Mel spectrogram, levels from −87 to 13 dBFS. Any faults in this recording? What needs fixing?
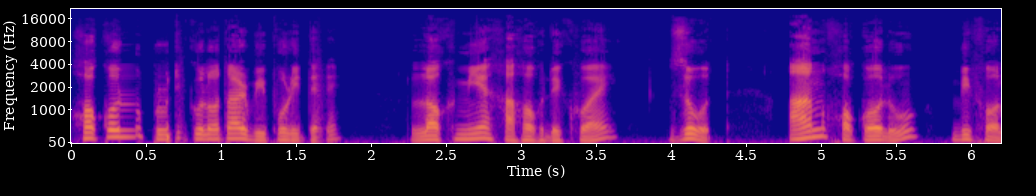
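From 0.35 to 0.78 s the speech turns choppy and robotic, with pieces of sound dropping out. This is repeated packet loss. Audio went missing or arrived too late four times in quick succession, the longest gap lasting 76 ms. Each time, the receiver patched the hole by extending the last bit of sound, so almost half of that stretch is filled-in material, and about 200 ms of the original never arrives.

At 1.63 to 1.73 s there is a brief held sound that fades away before the speech picks up further along. This is a burst of packet loss. Roughly 80 ms of audio was lost in one go. The receiver sustained the last sound and turned it down across the gap, and what was said in that interval is simply missing.

Both faults come from the network path, so they should be addressed there, with a steadier connection, a larger jitter buffer, and forward error correction or redundant packets so that lost audio can be rebuilt rather than guessed.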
